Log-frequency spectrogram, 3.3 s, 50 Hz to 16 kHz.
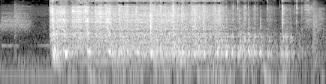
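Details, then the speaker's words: Piaggio Vespa 50 LX scooter during restoration. After checking the fuel in the hose and the membrane, it fires and sputters unevenly, stumbling and fading instead of idling. The owner suspects the idle valve isn't working; fuel starvation not confirmed. "Ну что-то уже подает жизнь. Еще пару раз газнуть надо."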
